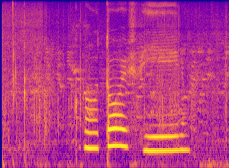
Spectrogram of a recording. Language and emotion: Russian, sad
